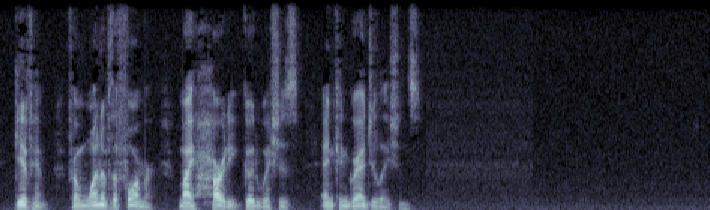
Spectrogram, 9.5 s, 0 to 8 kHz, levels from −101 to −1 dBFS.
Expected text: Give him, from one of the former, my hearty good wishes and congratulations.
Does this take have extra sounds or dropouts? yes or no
no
